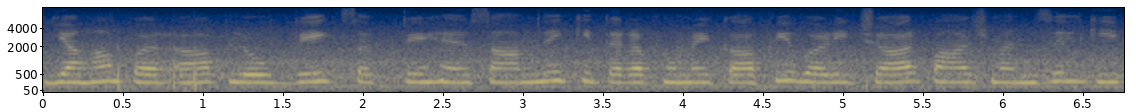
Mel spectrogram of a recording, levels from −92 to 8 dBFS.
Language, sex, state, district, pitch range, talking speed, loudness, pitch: Hindi, female, Uttar Pradesh, Deoria, 245-265 Hz, 150 wpm, -25 LUFS, 255 Hz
